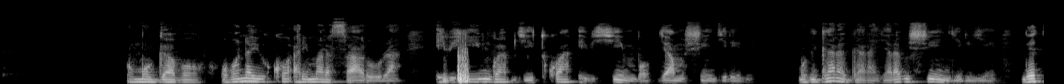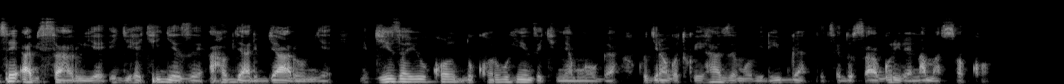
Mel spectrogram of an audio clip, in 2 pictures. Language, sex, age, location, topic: Kinyarwanda, male, 18-24, Kigali, agriculture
